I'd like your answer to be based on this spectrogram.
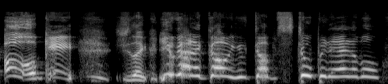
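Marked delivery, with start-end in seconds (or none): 0.0-0.8 high, loud imitation of her; mimicked reaction. Acts out the woman's reply. 1.6-3.8 very high, loud imitation of scolding; hammed-up shrieky telling-off; mock scolding. Acts out woman scolding the snail.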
